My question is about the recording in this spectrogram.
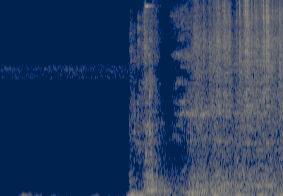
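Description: Elevator's automatic sliding doors running, a loud rough sliding noise that starts suddenly about two seconds in and carries on, after a faint steady hum.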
